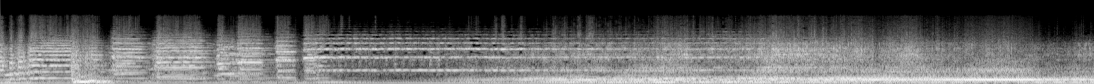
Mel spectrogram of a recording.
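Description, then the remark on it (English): A flying boat's engine sputters and catches in the first few seconds, then settles into a loud, steady droning roar that continues to the end, with no voices. “How does anybody fish from a flying boat? And at 5 a.m. in the morning?”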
